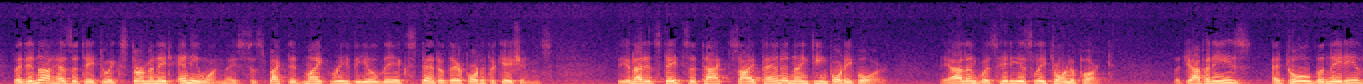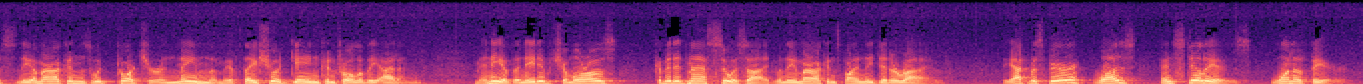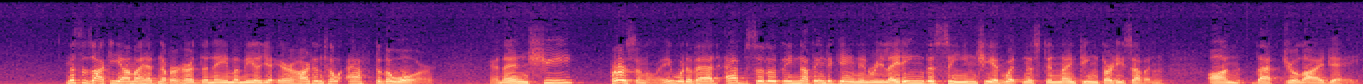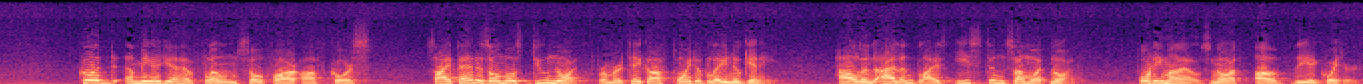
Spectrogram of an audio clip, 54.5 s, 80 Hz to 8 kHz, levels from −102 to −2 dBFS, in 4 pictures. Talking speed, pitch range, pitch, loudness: 160 wpm, 140-190 Hz, 160 Hz, -14 LUFS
